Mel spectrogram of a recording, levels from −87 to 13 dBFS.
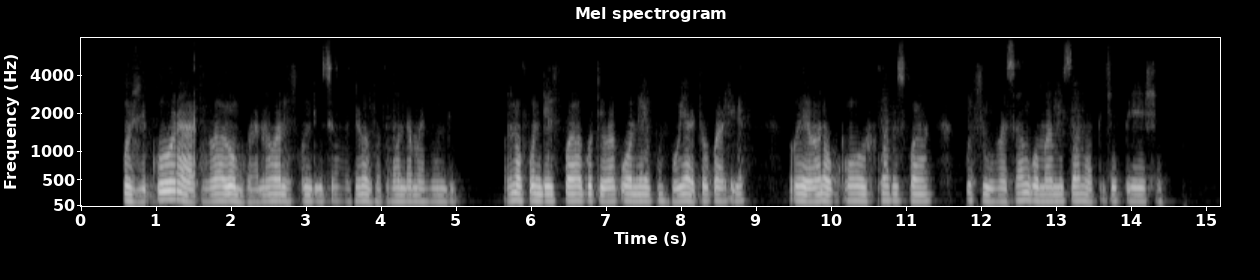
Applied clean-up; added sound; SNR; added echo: neural mask model DeepFilterNet 3.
